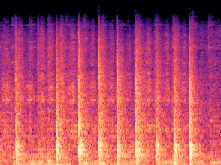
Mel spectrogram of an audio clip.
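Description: A knife chops a scotch bonnet pepper on a board with about a dozen quick, evenly spaced taps in a steady rhythm, close and distinct.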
